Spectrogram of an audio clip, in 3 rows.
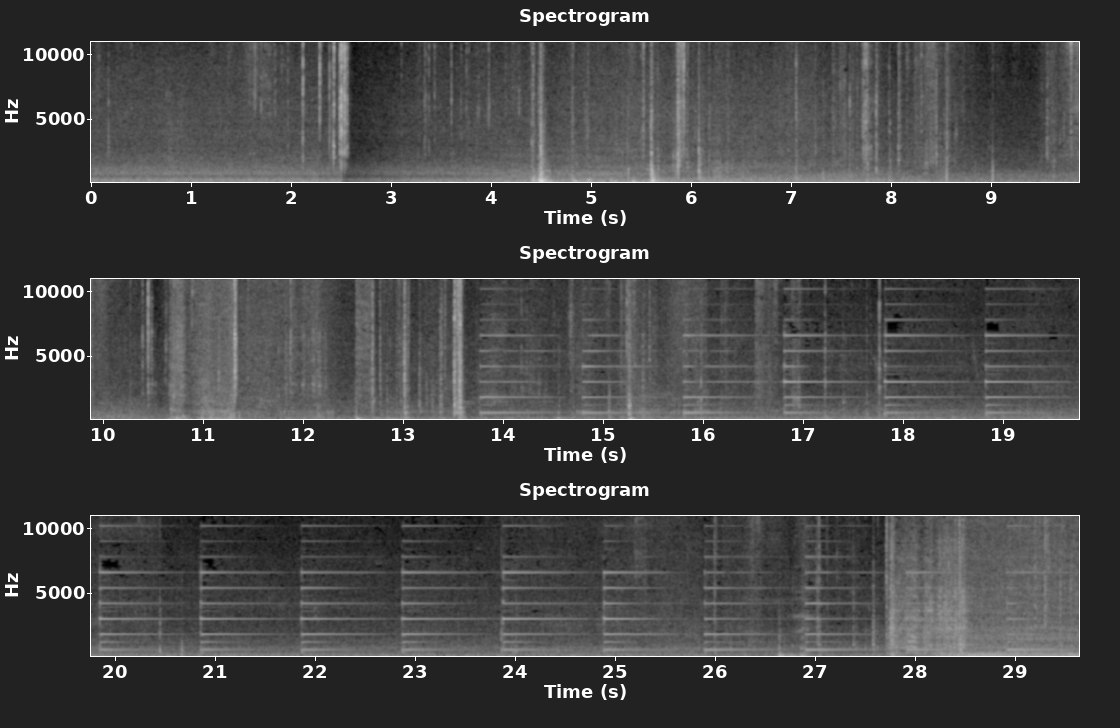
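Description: Keys jangling and clicks of the door and handles on a 2007 Volkswagen Mk5 Golf GTI. Then the dashboard warning chime dings about once a second, each ding fading, for about thirteen seconds. Near the end the 2.0-litre turbocharged four-cylinder cranks and starts.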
